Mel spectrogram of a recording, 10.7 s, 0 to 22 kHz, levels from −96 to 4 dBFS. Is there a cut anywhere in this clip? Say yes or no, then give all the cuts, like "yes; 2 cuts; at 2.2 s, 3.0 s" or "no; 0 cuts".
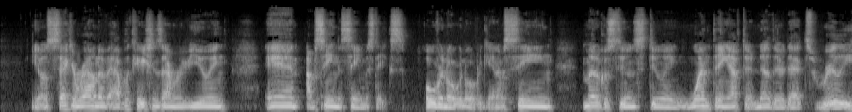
yes; 4 cuts; at 3.9 s, 5.2 s, 6.3 s, 7.2 s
